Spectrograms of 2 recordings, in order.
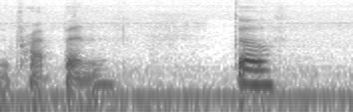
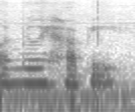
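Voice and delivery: whispering; 6 dB quieter, faster than usual. Real, not acted. Late night whisper vlog.

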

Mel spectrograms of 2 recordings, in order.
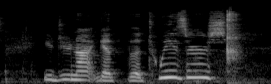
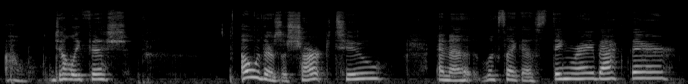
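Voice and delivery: ordinary delivery

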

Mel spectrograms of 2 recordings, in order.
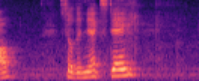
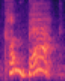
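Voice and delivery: mock yell, pitched up; calling after; 7 semitones higher than usual. A narrator's reading. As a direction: call after a runaway pet. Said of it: "cried Jake".

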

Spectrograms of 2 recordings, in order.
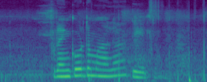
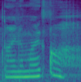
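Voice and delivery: normal talking voice

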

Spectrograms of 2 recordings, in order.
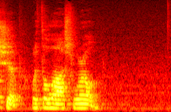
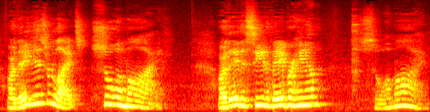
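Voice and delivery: raised, declaiming boast with long stretched answers; carnival preaching; 4 semitones higher, 4 dB louder than usual. Acted. Preacher voicing Paul speaking as a fool, carnival preaching. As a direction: call it out like a showman preacher. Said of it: "I'm getting that carnival preaching going".

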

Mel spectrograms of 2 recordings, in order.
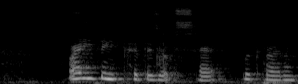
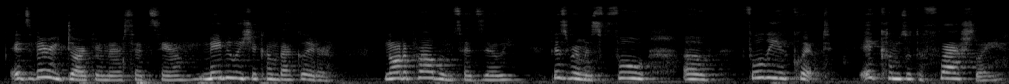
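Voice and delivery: lively storybook reading, character lines a bit louder; reading to children; 5 dB louder than usual. A narrator's reading. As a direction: read it like a bedtime picture book. Reading picture book aloud.

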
